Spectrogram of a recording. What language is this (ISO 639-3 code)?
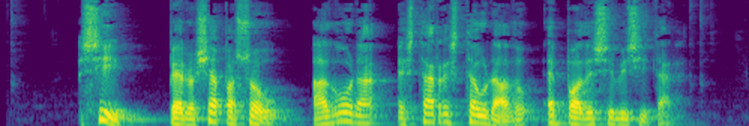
glg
